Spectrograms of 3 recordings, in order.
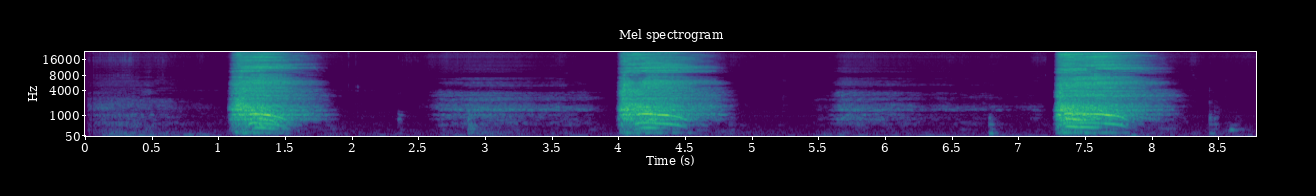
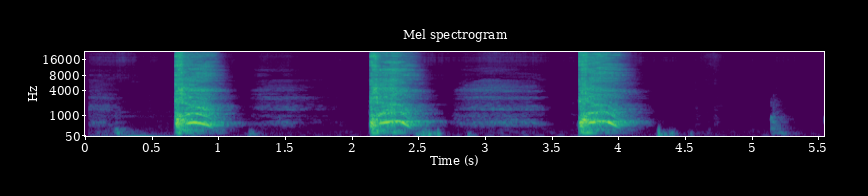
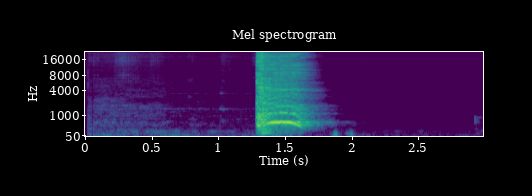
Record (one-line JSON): {"exhalation_length": "8.8 s", "exhalation_amplitude": 32768, "exhalation_signal_mean_std_ratio": 0.36, "three_cough_length": "5.5 s", "three_cough_amplitude": 32768, "three_cough_signal_mean_std_ratio": 0.35, "cough_length": "3.0 s", "cough_amplitude": 32768, "cough_signal_mean_std_ratio": 0.31, "survey_phase": "alpha (2021-03-01 to 2021-08-12)", "age": "18-44", "gender": "Female", "wearing_mask": "No", "symptom_none": true, "smoker_status": "Ex-smoker", "respiratory_condition_asthma": false, "respiratory_condition_other": false, "recruitment_source": "REACT", "submission_delay": "2 days", "covid_test_result": "Negative", "covid_test_method": "RT-qPCR"}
